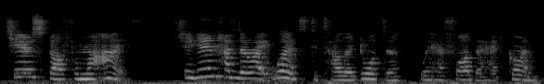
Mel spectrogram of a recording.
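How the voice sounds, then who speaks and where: A woman narrating a children's folk tale expressively, with deliberate, dramatic phrasing and pauses. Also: a little high, fairly bright tone. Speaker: storybook reader. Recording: echoey room, distant microphone.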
